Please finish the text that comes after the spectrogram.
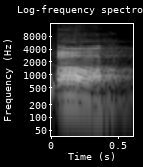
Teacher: যখন আমরা আকে উচ্চারণ করি তখন কিন্তু আমাদের ঠোঁট একদম কুচকে যায় না আবার ঠোঁট একদম প্রসারিত হয়ে যায় না আ অর্থাৎ মিডিল পয়েন্টে কিন্তু আমাদের ঠোঁটটা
